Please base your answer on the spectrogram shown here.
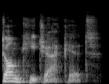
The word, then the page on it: donkey jacket: British English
